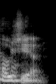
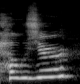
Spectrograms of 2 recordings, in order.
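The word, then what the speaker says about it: Hozier: How do you pronounce it? Hosier. Is it Hosier? Yeah.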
